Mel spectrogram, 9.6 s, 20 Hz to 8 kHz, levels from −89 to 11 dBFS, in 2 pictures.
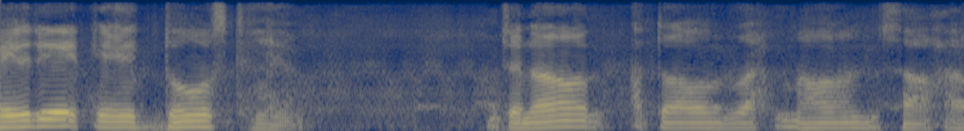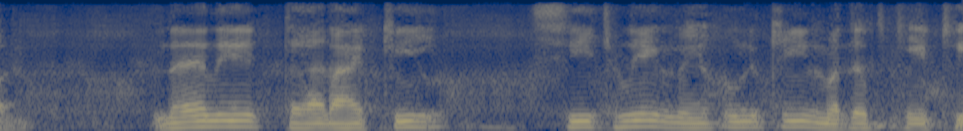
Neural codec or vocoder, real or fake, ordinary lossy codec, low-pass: codec, 16 kHz, 1 kbps, FreqCodec, larger model; fake; none; 7.2 kHz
